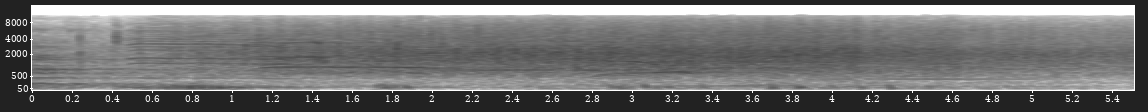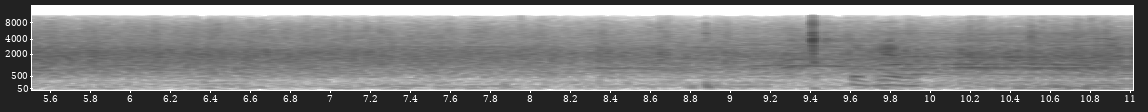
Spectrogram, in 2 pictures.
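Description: An audience in Mar del Plata, Buenos Aires, Argentina applauds steadily to welcome a singer-songwriter onto the stage, a dense wash of clapping that swells over the first few seconds, holds, then gradually thins out toward the end without dying away completely.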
